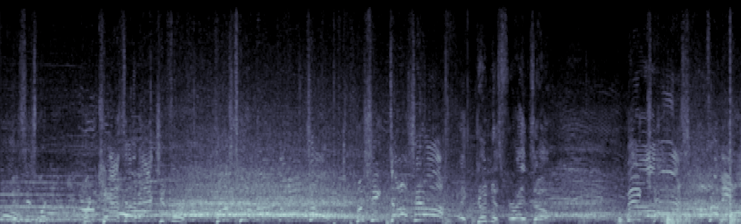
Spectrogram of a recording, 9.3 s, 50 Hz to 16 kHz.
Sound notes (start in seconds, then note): 0.9 crowd cheering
